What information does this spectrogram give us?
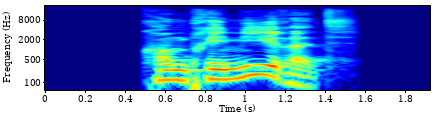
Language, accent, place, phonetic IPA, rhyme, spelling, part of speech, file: German, Germany, Berlin, [kɔmpʁiˈmiːʁət], -iːʁət, komprimieret, verb, De-komprimieret.ogg
- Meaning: second-person plural subjunctive I of komprimieren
